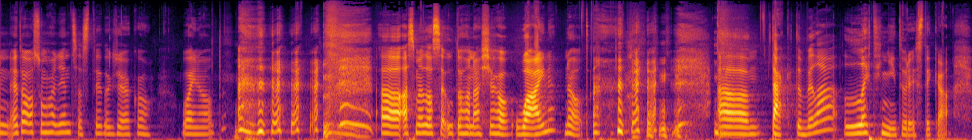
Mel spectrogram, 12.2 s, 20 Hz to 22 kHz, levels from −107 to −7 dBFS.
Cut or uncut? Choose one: uncut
